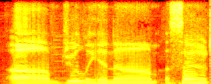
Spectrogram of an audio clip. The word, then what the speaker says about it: Julian Assange: Julian Assange, I think is the right pronunciation for his name.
